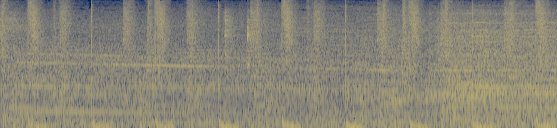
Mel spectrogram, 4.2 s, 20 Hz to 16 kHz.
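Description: A GT4 car in a simulated iRacing race at Charlotte, with steady engine drone, repeated rhythmic thumps and some tire noise in place of one distinct crash hit, all without talk.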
